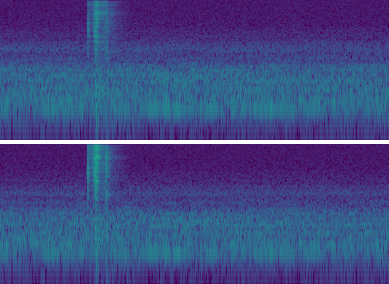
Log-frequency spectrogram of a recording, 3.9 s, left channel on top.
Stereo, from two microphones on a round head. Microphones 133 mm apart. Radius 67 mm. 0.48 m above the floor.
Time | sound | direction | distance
0.9 | a rattle | 45° right (ahead or behind) | 1.1 m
